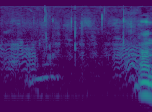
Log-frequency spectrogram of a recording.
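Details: Rhodesian Ridgeback puppies, five days old, in their first litter indoors: a short rising-and-falling whine opens, soft squeaks follow, and a louder bending cry ends the moment beside quiet speech and a low hum.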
